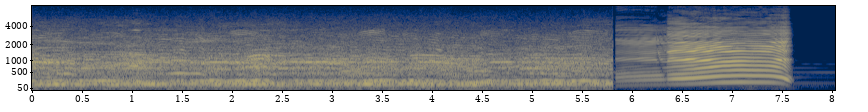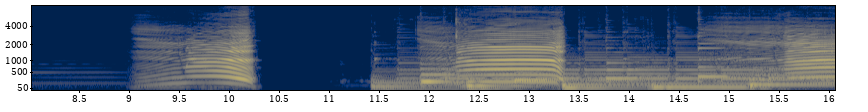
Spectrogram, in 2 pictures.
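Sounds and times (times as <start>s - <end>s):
busy noisy background: 0.0s - 5.8s
cow mooing: 5.8s - 7.6s, 9.0s - 10.3s, 11.9s - 13.4s, 14.8s - 16.0s.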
